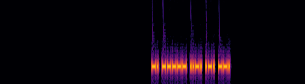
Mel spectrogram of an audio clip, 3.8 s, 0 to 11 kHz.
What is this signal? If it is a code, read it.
Morse code, heard as a keyed tone, about 67 wpm, 700 Hz. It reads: N0FRG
